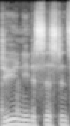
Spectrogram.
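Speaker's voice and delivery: plain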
